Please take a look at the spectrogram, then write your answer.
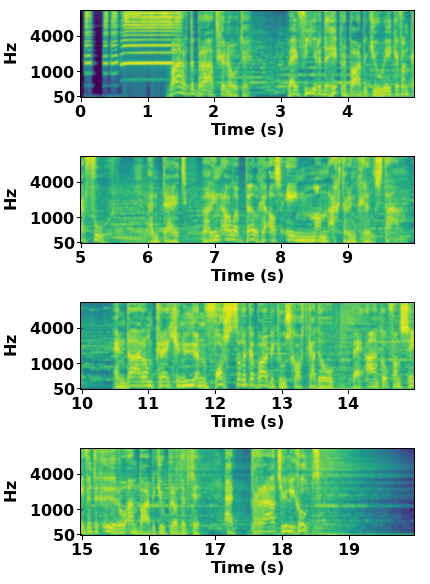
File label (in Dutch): Instore, nl; Carrefour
